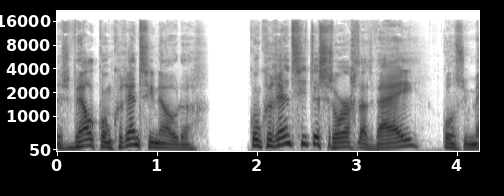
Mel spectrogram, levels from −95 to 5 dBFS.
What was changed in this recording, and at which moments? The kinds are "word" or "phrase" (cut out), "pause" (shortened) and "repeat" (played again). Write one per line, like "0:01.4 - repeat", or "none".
0:01.7 - pause
0:02.7 - word
0:03.0 - word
